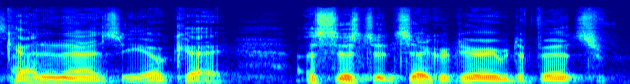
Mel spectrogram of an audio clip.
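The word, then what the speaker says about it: Cadenazzi: Cadennazi, Assistant Secretary of Defense for Industrial Base Policy, and sir, I hope I pronounced your name exactly correct. You did, absolutely, sir. Cadennazi, okay.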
